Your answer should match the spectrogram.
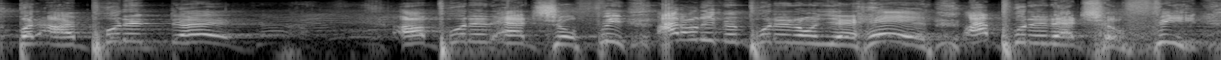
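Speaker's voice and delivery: emphatic, building preacher's cadence; fervent preaching. Real, not acted. Preacher laying his crown at the king's feet, fervent preaching. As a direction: declare humble surrender with full conviction.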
